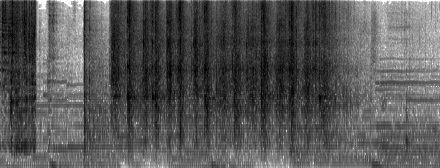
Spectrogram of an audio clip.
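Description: Ice cubes tipped into a metal cocktail shaker with a brief clatter. After about a second the shaker is shaken, the ice rattling against the metal about five or six times a second for over two seconds, then stopping.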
